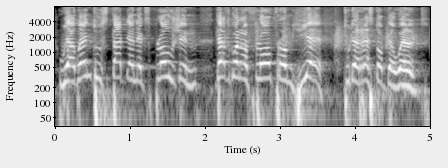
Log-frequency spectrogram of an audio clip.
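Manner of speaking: loud, rising preacher's proclamation; booming sermon climax; preaching at full force. Acted. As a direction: proclaim it to the whole hall. Preaching climax, Jesus quoted.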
